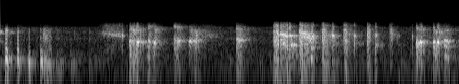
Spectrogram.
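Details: A young boy playfully pretends to cough, his favourite game: a series of quick, voluntary pretend coughs made for fun rather than from illness.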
